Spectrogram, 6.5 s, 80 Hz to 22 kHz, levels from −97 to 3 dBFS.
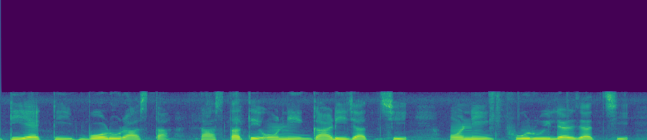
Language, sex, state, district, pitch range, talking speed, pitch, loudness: Bengali, female, West Bengal, Dakshin Dinajpur, 175-200 Hz, 110 wpm, 190 Hz, -16 LUFS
